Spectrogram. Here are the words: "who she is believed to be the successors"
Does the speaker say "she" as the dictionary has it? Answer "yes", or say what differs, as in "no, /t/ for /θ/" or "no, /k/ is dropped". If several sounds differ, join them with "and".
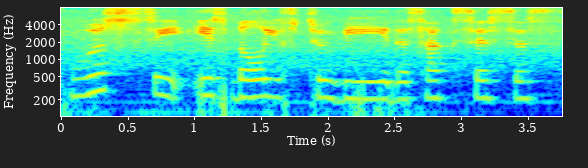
no, /s/ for /ʃ/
